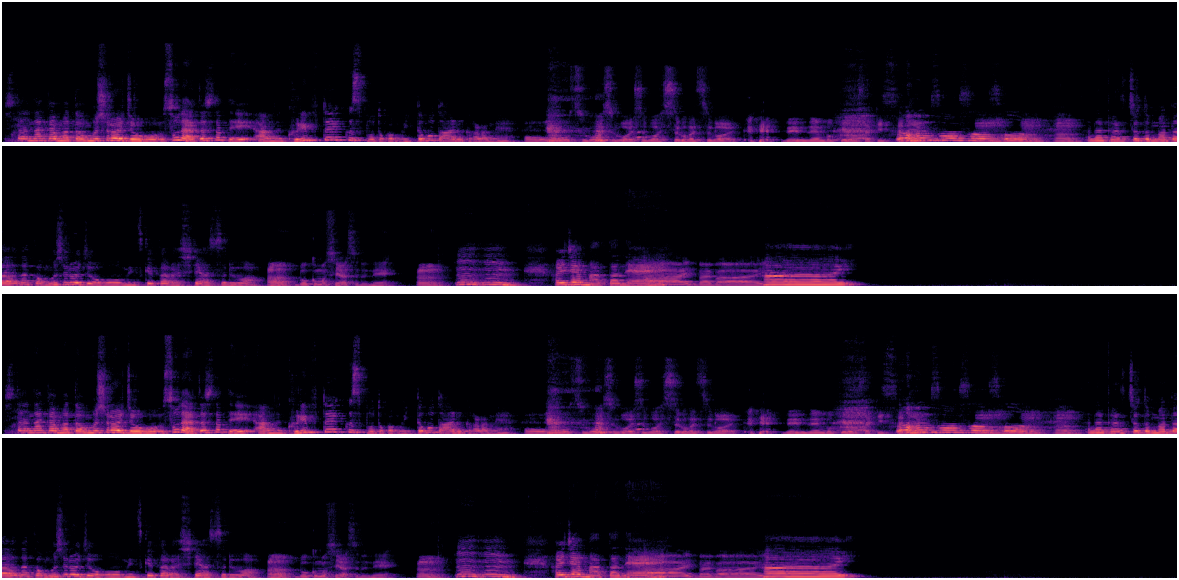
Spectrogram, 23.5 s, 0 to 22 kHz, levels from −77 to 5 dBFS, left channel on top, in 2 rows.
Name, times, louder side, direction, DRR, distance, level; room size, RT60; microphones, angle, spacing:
voice 1, 0.1-5.1 5.4-6.0 6.3-6.4 8.3-14.3 16.3-18.4 19.3-20.3, equal, 10° right, 1.6 m, -30 dB
voice 2, 5.2-9.3 9.7-10.8 14.4-16.2 18.1-19.4, equal, 15° left, 1.2 m, -38 dB
11.0 x 8.3 x 3.2 m
head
